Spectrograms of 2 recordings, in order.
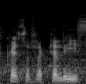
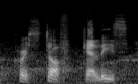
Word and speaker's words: Christophe Caliste: That's Christopher Caliste, or Christophe Caliste, properly pronounced.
